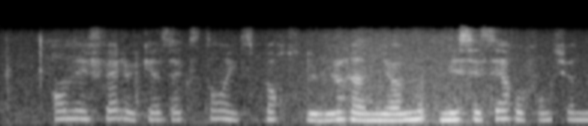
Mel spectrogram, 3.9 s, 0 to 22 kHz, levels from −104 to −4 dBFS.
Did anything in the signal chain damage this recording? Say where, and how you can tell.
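No, nothing damaged this audio.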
